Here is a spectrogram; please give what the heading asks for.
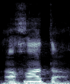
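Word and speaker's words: إحاطة: in the beginning and when you pronounce that it becomes ahata because vow sound changes into alif so ahata means to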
